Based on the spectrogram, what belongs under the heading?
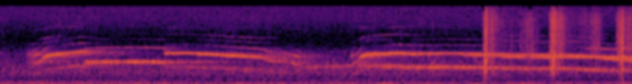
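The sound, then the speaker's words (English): Several coyotes howl together at night, their long wavering cries sliding up and down and overlapping, with a few sharp yips breaking in near the end, steady throughout. “You don't have to worry about coyotes.”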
